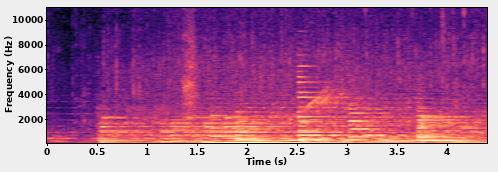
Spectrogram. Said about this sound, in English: No, no, no. If you want to clap, clap, others don't.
